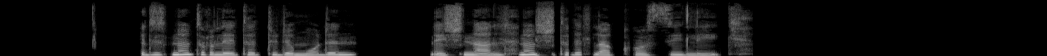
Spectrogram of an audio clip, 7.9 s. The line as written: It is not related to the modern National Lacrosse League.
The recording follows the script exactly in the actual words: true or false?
false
